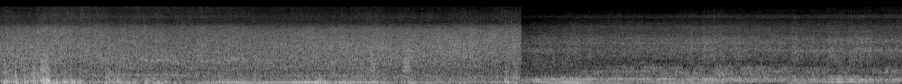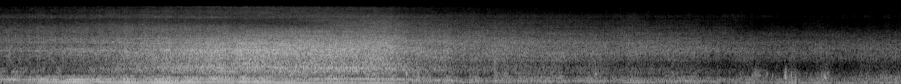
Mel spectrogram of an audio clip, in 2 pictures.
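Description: Street traffic on a snowy road: a vehicle's engine running with a steady low hum while tyres hiss on the wet road surface, loudest about two-thirds of the way through as it passes, then fading. Wind rushes on the microphone for the first five seconds and stops abruptly.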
